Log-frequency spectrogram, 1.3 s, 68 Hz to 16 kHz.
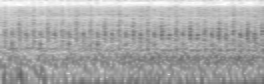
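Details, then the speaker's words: Citroen C5 diesel, just after a hard start: steady idle with a sharp, regular knock on every firing that sounds terrible, blamed on petrol mixed into the diesel. "So once it eventually starts, I mean, don't get me wrong, it sounds terrible. Almost like it's trying to self-destruct."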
